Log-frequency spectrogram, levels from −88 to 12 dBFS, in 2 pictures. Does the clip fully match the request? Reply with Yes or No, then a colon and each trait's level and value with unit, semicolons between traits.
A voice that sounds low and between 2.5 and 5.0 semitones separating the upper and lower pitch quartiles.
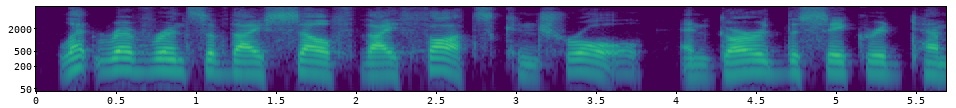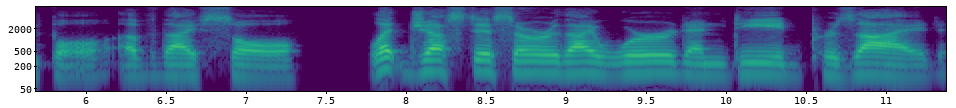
Yes: low, 125 Hz; average, 3.0 semitones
